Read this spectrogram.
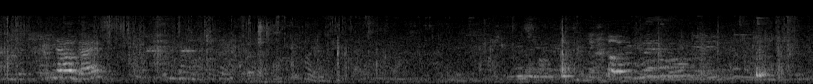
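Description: A crowd of young people talks and shouts nearby in a noisy gathering.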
